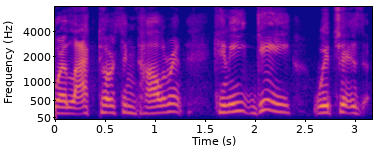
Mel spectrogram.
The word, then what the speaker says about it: ghee: So, my first thing, okay, this is a jar of ghee, which is spelled G-H-E-E, and what that is, if you can see, is that it's clarified butter.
